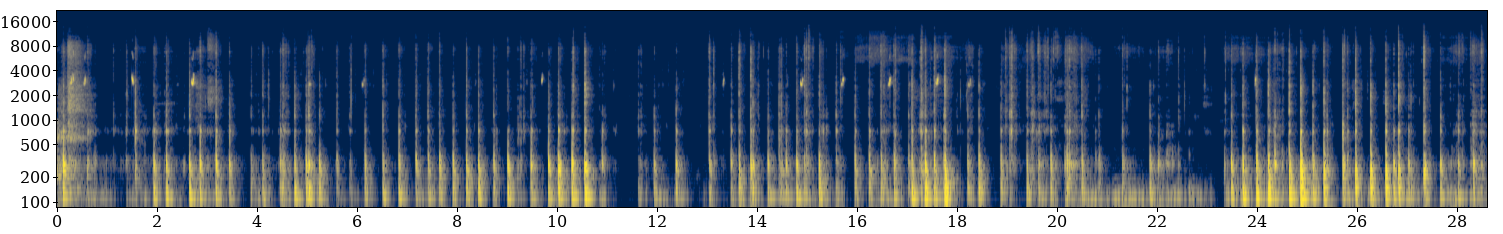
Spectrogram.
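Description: Baby chicks pecking crumbled feed off the hard plastic floor of their box: rapid clusters of taps, with a few short high peeps among them. The tapping twice pauses briefly.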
